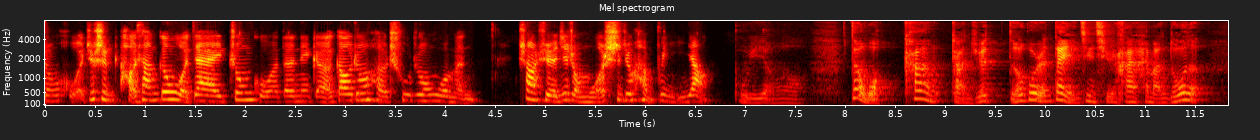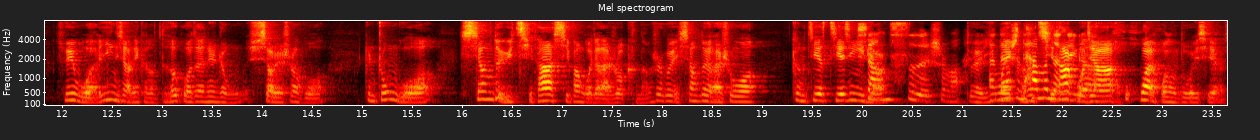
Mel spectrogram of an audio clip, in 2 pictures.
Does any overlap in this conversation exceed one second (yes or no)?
yes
